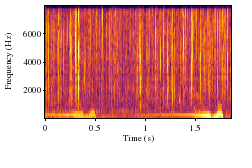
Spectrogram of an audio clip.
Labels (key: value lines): label: biophony, cascading saw
recorder: SoundTrap 600 or HydroMoth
